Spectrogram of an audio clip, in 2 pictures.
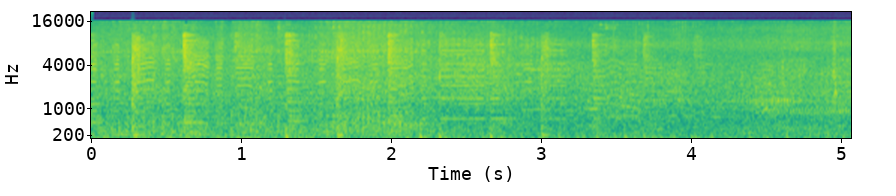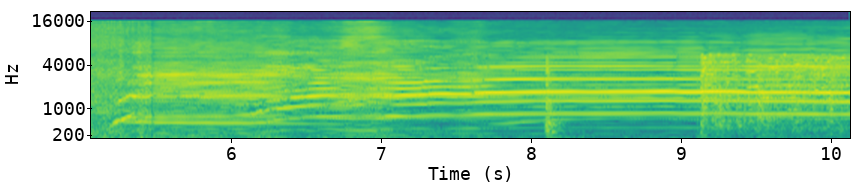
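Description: Background music with a beat, which about five seconds in gives way to a long, loud squeal of several held pitches that slide up at its start: a skidding-tyre screech sound effect.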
